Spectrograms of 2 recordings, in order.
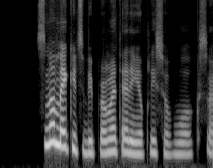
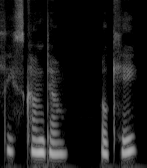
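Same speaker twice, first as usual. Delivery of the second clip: gentle, much softer reassurance; hushed calming; 14 dB quieter than usual. Acted. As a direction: quietly settle a flustered person. Soothing the acted panicking person.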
